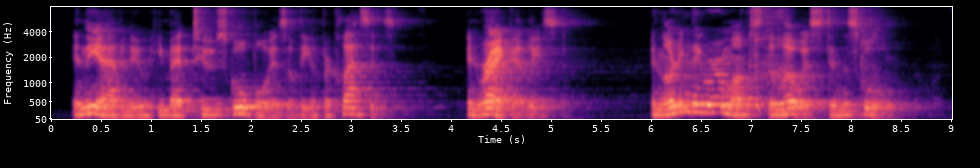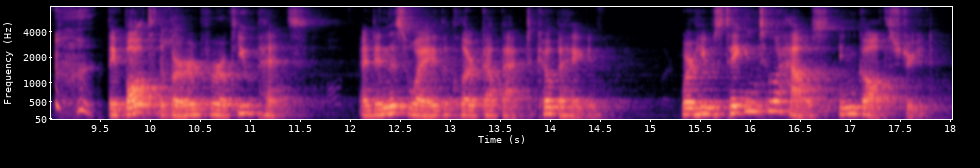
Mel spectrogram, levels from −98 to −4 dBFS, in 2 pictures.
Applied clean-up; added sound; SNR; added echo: none; Cough; 14 dB; reverberation time 1.4 s.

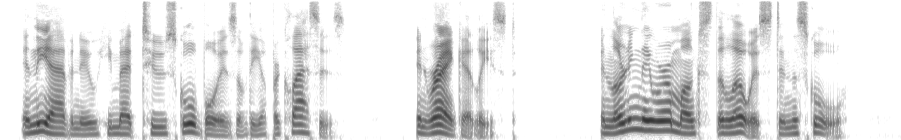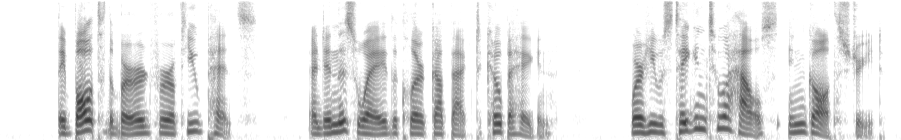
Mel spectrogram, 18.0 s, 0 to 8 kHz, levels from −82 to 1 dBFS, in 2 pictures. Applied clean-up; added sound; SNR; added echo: none; none; none; none.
